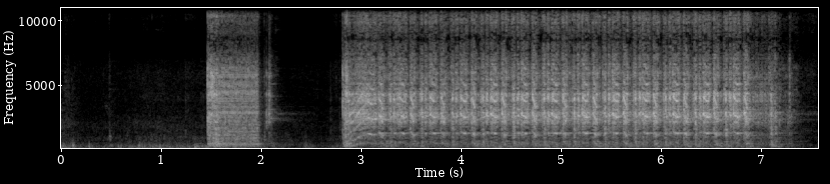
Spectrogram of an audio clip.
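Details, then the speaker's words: Polaris Sportsman 500 HO ATV, 661 hours, choke on, full tank, booster pack, no firing even with starting fluid: brisk even cranking for about four seconds; spark issue, crank no start. "Well, she doesn't even do a attempt to start with the gold juice, so that tell there's some sort of a spark issue going on."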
